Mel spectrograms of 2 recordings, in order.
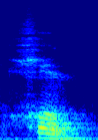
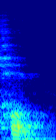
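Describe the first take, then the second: First: The final n is held as its own beat. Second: The word is clipped into one short syllable. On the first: The speaker calls it right. "it has two moras" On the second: The speaker calls it wrong. "It's not hon"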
